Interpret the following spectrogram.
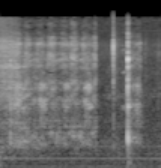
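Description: A metal spoon stirring protein powder into cooked oats in a bowl: a scraping rub for just over a second, then two short clicks near the end.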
